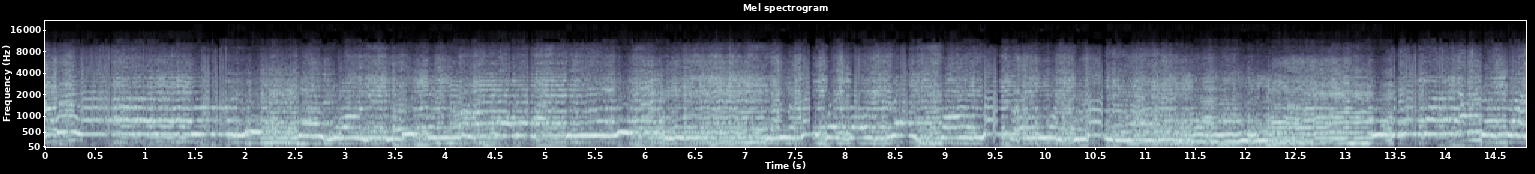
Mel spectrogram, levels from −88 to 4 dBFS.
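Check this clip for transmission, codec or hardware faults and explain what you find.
No faults can be heard anywhere in the clip. Nothing in the sound calls for any further explanation.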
